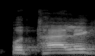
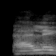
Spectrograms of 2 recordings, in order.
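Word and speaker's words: phthalic: बच्चों benzoic acid में एक और एसिड लगा दें, डाई कार्बोक्सिलिक एसिड, तो इसे कहते हैं पुथैलिक या थैलिक एसिड। इसमें pH साइलेंट है, थैलिक एसिड है, ये बड़ा फेमस एसिड है।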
